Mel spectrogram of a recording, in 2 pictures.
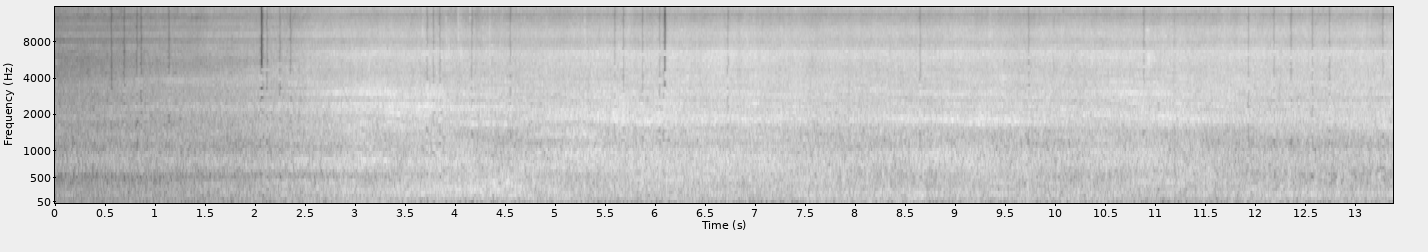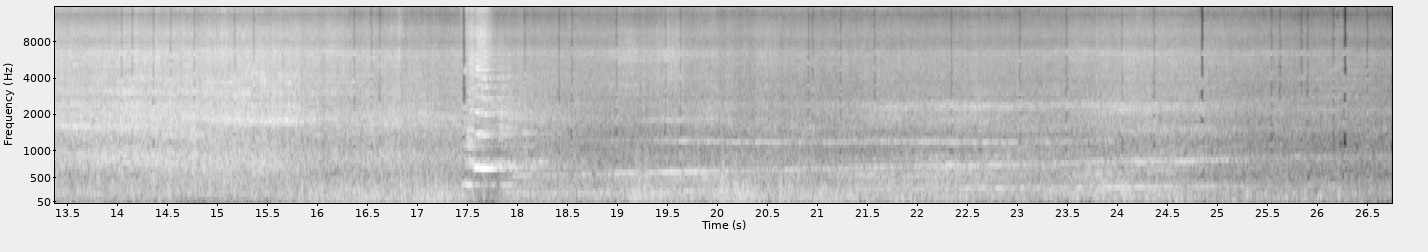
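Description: Freight train of open wagons rolling past close by, a steady rumble and rattle of wheels on rail that builds up over the first few seconds. About two-thirds through comes one sudden loud crack, then a double-deck electric TER train passes with a traction-motor whine that slowly rises in pitch.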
